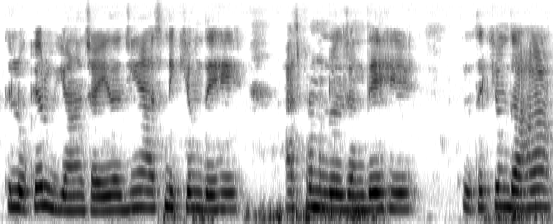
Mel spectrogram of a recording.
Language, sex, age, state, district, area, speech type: Dogri, female, 45-60, Jammu and Kashmir, Samba, rural, spontaneous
